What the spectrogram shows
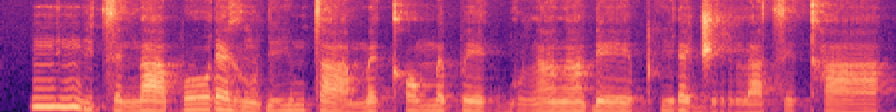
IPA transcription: ŋ i˦ ŋ i˨ t͡s ɛ˨ n aː˨ p oː˦ ɾ ɛ˨ ɣ ũ˨ ɗ iː˦ m t aː˨ m ɛ˦˨ kʰ ɔ˦ m ɛ˦ p eː˦˨ ɡ͡b u˨ l ã˦ l ã˦ ɗ eː˦˨ pʰ i˦ ɾ ɛ˨ d͡ʒ ɪ˨ r l a˨ t͡s ɪ˨˦ kʰ aː˦

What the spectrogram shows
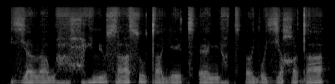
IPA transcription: zʲ a ɭ a w a̤ ħ i̤ lʲ u z a s u t a j e t͡sʼ ɛ ɲ a̤ t͡sʼ ʌ j o zʲ ʌ χ ʌ d a

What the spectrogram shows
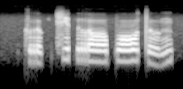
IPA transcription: k r ɯ˨˩ k̚ t͡ɕ i˥˩ t̚ r ɤː˧ p oː˦˥ t ɯ˩˦ ŋ

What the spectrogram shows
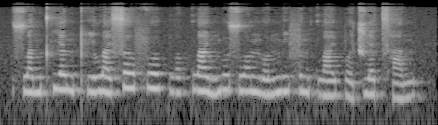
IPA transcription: s w a˧˥ n t̪ʰ j ɛ˥˩ n pʰ i˧˥ l w a˧ ɪ̯ s ɤ˥ f o˥ ʊ̯ p w ɔ˧˥ k w a˥˩ ɪ̯ m u˥ s w ɔ˥ n̪ o˧˥ ʊ̯ n̪ i˥ f ə˥˩ n k w a˧˥ ɪ̯ p ɤ˨˩ t͡ɕ ɥ ɛ˥˩ t͡sʰ a˧˥ n

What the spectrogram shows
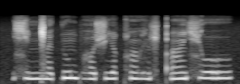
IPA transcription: ɕ e ŋ͡ǁ æ t ũ bʱ ɒ ʃ i qʰ ũ ɦ ĩ ʂ qʼ æ̃ ɕ o u̯

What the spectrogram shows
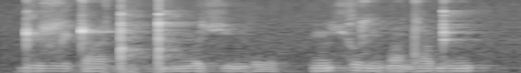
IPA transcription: ɖ ɯ ɮ e ʈ a ɡ͡ǃ ɛ ɡ͡ǃ ĩ l ʌ ç i ɲ o | ẽ ç o z ĩ ɗ ĩ dˤ u ɖ ĩ

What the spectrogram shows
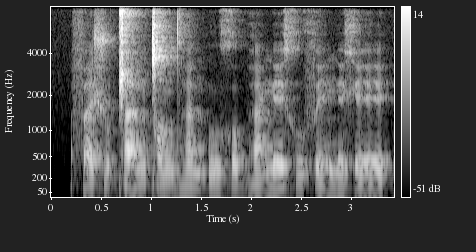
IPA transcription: f æ ʃ u ǁ æ n ǀ ɒ n dʱ æ n ʔ u x o bʱ æ ŋ e x u f e ŋ e x e

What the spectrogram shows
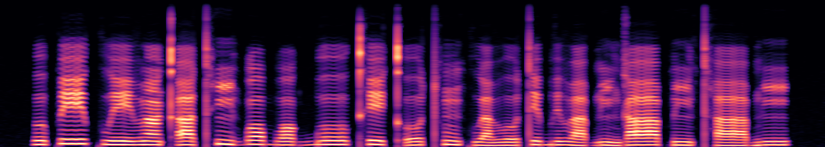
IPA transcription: ʊ˨ p eː˦ kʷ eː˨ β ã˨ kʼ a˨ tʰ ĩ˦˨ ɓ ɔ˦ b ɔ˨ ɡ͡b oː˦ kʰ e˦˨ kʼ o˨˦ tʰ ũ˦˨ kʷ a˨ β o˨˦ t ɪ˦ b ɪ˦ β a˨ ɓ ĩ˨ ɡ aː˦ p ĩ˨ tʰ aː˨ b ĩ˦

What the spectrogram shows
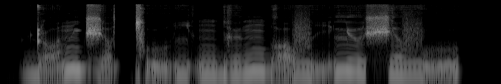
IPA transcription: ɖ ɔ̰ n d͡ʒ ɔ̰ ǀ ṵ ʎ ə̰ ŋ ɡ ʏ ŋ ɡ ɔ̰ v ḭ lʲ o ʃ ə v ṵ

